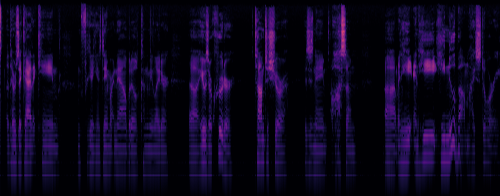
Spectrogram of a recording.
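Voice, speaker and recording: A man with an American accent has a fairly low pitch and an unremarkable speaking voice. He talks at a fairly quick pace with ordinary pitch variation. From Southern California, Orange County. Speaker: army special forces officer. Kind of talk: casual interview conversation. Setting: sitting down over a drink.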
